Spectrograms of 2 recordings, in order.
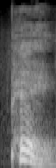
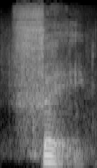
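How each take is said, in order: First: The word begins with a p sound. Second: The word begins with an f sound. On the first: The speaker calls it right. "but it's more like pay" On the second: The speaker calls it wrong. "It's certainly not fei"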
